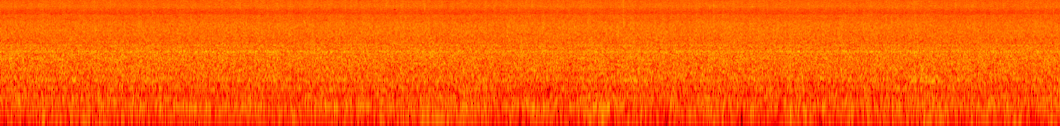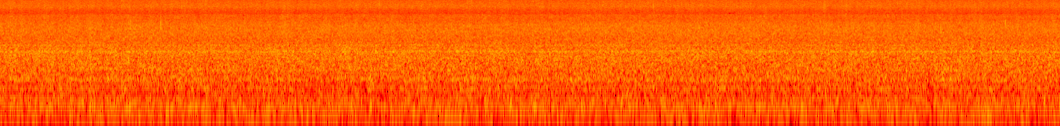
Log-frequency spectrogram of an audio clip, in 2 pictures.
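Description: Steady, even rush of flowing water, unchanging in level throughout.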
